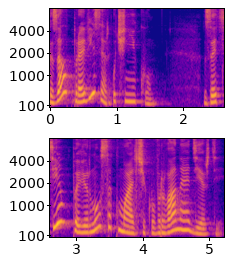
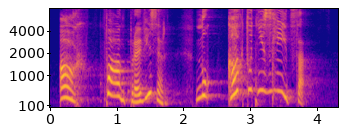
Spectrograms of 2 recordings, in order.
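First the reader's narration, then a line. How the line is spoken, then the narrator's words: Tearful exclamation, apprentice boy. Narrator (Russian): воскликнул чуть не плача ученик Ферка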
